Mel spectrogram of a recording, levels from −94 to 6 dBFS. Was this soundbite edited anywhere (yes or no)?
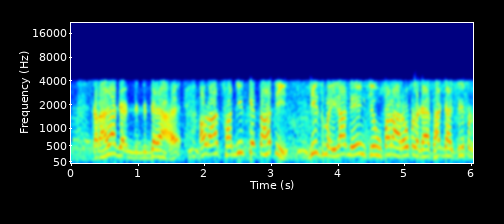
no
